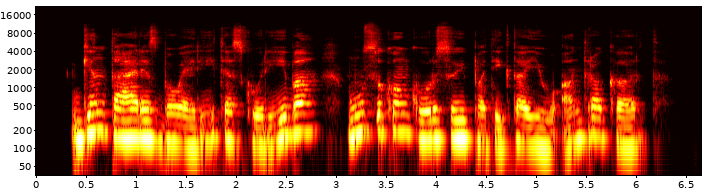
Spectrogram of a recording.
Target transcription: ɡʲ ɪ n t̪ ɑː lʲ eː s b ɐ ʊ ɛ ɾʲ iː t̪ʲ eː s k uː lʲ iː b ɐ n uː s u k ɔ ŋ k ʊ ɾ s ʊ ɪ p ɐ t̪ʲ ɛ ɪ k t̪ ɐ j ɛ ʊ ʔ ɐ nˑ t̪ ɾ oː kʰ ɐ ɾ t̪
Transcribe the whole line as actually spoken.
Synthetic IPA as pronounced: ɡʲ ɪ n t̪ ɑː ɾʲ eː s b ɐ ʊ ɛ ɾʲ iː t̪ʲ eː s k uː ɾʲ iː b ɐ m uː s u k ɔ ŋ k ʊ ɾ s ʊ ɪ p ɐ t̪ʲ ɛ ɪ k t̪ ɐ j ɛ ʊ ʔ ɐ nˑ t̪ ɾ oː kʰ ɐ ɾ t̪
